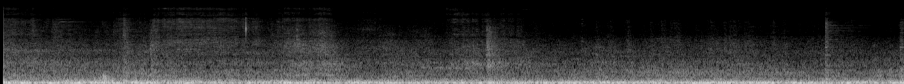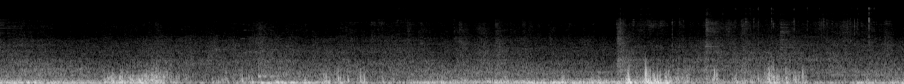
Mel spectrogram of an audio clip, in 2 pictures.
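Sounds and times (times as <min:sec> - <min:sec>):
freight train rumbling past: 0:00.0 - 0:18.0
running gear clicks: 0:15.3 - 0:18.0.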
